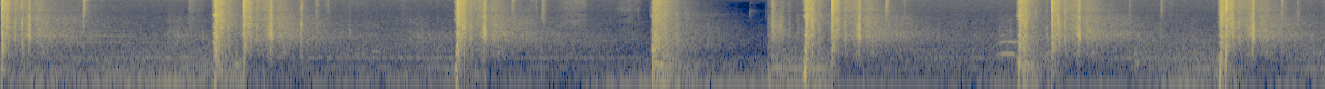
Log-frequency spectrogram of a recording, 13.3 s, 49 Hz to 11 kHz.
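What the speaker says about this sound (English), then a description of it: "I shot a few 3-shot groups just to make sure that there wasn't any shift in point of impact" Rifle or pistol shots fired while sighting in a red dot optic, roughly eight sharp loud cracks spaced a second or two apart in small groups, each with a short outdoor echo tail, no talking.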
